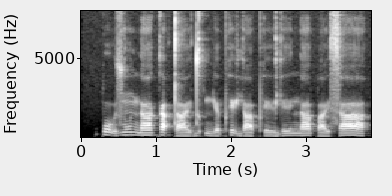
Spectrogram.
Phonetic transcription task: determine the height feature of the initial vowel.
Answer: mid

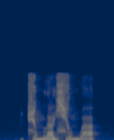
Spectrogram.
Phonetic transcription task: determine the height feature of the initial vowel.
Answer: mid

